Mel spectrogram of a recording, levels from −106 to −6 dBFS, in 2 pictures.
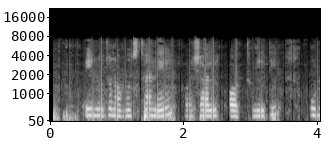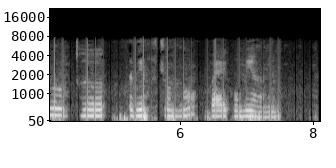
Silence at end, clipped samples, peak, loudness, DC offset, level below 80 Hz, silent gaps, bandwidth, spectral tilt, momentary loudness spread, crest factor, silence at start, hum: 0.6 s; under 0.1%; -6 dBFS; -25 LUFS; under 0.1%; -48 dBFS; none; 7.6 kHz; -7 dB/octave; 10 LU; 18 dB; 0.05 s; none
